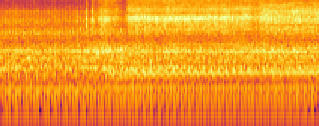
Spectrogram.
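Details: Honda pressure washer small single-cylinder engine, found discarded, after carburetor cleaning and pump rebuild with new gaskets, running under pump load with water hooked up: steady even busy beat, no stumbles or misses; healthy.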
